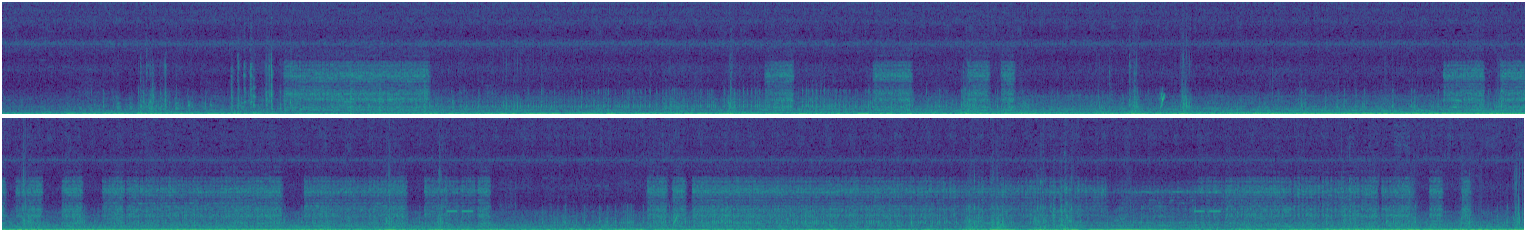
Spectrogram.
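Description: Car driving slowly over a rough, broken lane, heard from inside the cabin: a steady low road and engine rumble with frequent short knocks and rattles as the wheels hit bumps and potholes.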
